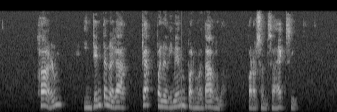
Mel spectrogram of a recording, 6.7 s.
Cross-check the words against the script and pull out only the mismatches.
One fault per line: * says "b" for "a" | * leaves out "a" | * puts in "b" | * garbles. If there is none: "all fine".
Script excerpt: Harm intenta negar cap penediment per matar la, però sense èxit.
all fine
